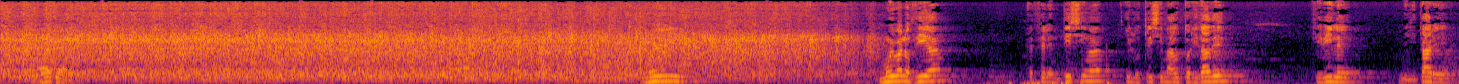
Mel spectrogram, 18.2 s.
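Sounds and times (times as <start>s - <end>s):
audience ovation for the mayor of Huelva at a civic ceremony: 0.0s - 11.3s
speech: 0.5s - 1.1s, 8.1s - 8.7s, 11.0s - 11.9s, 12.8s - 15.6s, 16.4s - 18.2s.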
